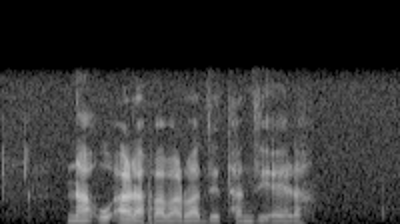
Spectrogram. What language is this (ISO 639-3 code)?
ven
